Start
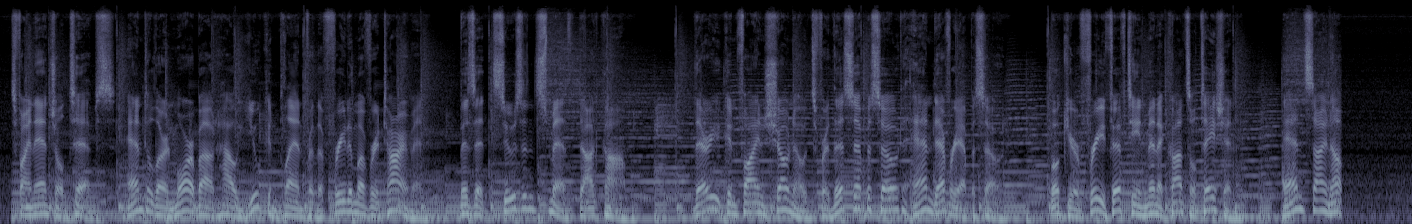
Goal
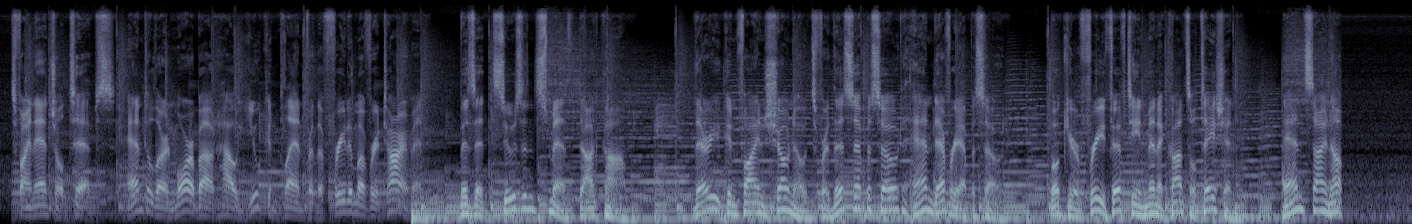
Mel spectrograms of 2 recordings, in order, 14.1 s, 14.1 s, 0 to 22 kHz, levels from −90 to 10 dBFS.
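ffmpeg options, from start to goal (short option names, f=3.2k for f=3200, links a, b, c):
-af "asetnsamples=n=441:p=0,asendcmd='4.12 highpass f 60',highpass=510,volume=5.5dB"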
